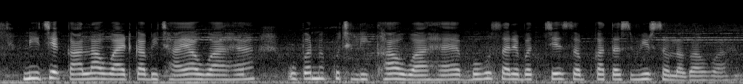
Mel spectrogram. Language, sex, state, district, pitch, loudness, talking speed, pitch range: Maithili, female, Bihar, Supaul, 240 Hz, -20 LUFS, 195 wpm, 230-250 Hz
